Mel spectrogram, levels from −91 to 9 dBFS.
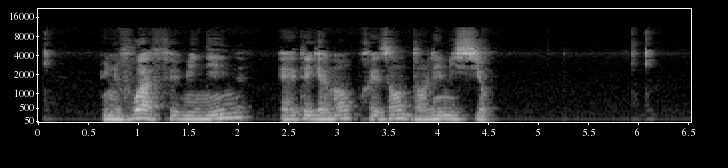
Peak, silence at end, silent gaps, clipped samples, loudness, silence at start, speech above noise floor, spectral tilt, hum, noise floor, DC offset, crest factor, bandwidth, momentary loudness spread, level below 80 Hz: -6 dBFS; 0.4 s; none; under 0.1%; -24 LUFS; 0.05 s; 44 dB; -5 dB/octave; none; -68 dBFS; under 0.1%; 20 dB; 11.5 kHz; 18 LU; -60 dBFS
